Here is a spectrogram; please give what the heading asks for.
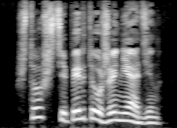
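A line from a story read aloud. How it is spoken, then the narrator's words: Almost cheerful. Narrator (Russian): почти весело заметила Надин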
